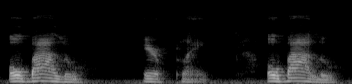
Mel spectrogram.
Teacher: this is one where you have to drop the E in Elu, which looks like an E in English.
